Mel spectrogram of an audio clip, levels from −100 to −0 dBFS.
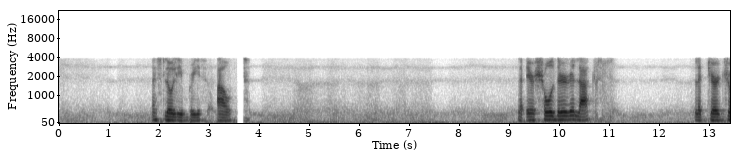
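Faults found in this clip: Comfort noise in place of the background, 0.0–1.86 s, 2.96–3.16 s, 3.81–9.19 s, 10.86–12.72 s: the real background gives way to steady, featureless hiss, about 6 dB quieter at first, then about 4 dB lower (level unchanged at 2.96 s). Likely sender-side discontinuous transmission, with the receiver synthesising filler noise.

Burst of packet loss, 3.56–3.71 s: about 140 ms missing. The last sound is held, then fades to near silence for roughly 120 ms. Jitter buffer concealment extends the final frame, and playback resumes past the lost section.

Short concealed packet loss, 9.33–9.36 s: a brief smear where about 20 ms never reached the decoder in time. The receiver patches the hole by extrapolating the preceding sound, then crossfades back into real audio.

Sound dropped by the voice detector, 10.72–10.78 s: about 30 ms of sound is cut and replaced by flat comfort noise until transmission restarts. 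The likely cause is the sender's detector classing quiet sound as background. Band limit at 4 kHz fits G.711 mu-law narrowband.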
